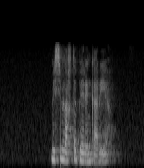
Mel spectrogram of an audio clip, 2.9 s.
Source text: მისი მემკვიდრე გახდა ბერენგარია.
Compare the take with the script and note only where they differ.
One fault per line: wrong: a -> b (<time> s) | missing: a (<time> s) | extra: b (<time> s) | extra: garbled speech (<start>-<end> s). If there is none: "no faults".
missing: მემკვიდრე (1.3 s)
